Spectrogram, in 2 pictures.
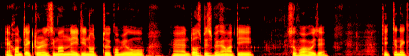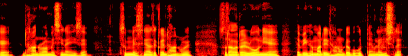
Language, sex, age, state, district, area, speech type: Assamese, male, 45-60, Assam, Morigaon, rural, spontaneous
